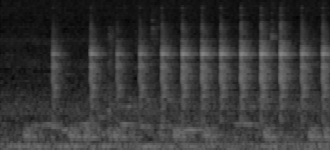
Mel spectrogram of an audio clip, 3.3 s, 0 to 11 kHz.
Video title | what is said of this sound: Triumph Bonneville T140: checking valve rocker clearance | Hopefully you can hear that tapping. There's a gap there.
